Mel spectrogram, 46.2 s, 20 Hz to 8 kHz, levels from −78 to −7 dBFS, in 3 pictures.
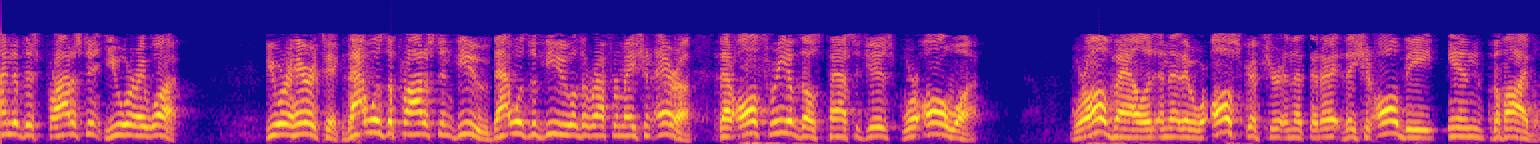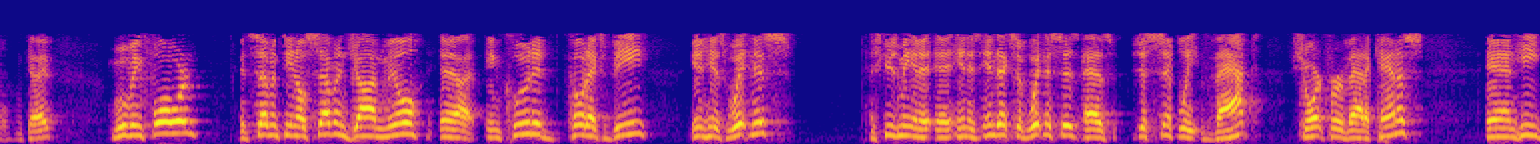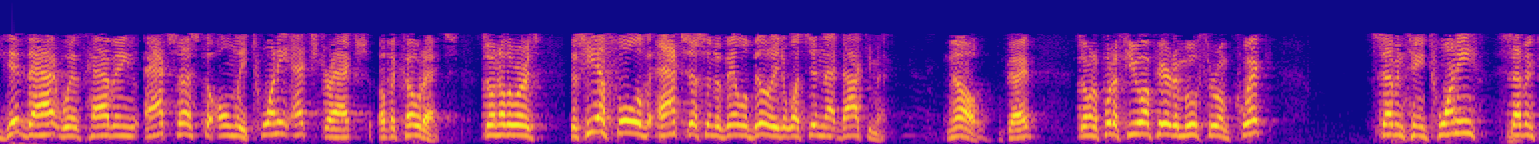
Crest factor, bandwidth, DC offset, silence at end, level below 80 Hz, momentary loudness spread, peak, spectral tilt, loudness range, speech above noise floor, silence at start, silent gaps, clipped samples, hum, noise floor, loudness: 14 dB; 4.1 kHz; under 0.1%; 0 s; -60 dBFS; 9 LU; 0 dBFS; -9.5 dB/octave; 3 LU; 55 dB; 0 s; none; under 0.1%; none; -69 dBFS; -15 LUFS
